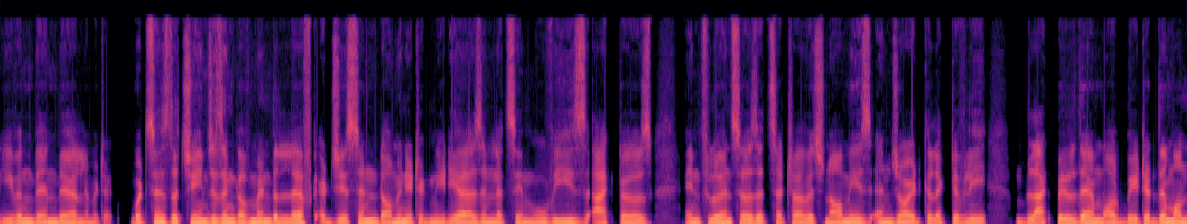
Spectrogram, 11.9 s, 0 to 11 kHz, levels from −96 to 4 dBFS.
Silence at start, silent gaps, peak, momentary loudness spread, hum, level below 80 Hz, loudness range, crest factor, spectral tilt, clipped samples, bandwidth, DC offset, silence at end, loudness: 0 s; 1.19-1.29 s; -6 dBFS; 6 LU; none; -50 dBFS; 2 LU; 16 dB; -7 dB/octave; under 0.1%; 10.5 kHz; under 0.1%; 0 s; -23 LUFS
